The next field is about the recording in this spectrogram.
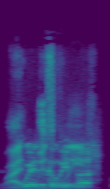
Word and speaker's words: Wiz Khalifa: I never say his name right. Is it Wiz Khalifa or Wiz Khalifa? – Thank you.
